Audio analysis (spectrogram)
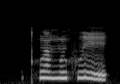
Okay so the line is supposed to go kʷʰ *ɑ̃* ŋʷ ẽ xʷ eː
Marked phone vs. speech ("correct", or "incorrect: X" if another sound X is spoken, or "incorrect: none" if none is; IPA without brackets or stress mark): incorrect: ã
